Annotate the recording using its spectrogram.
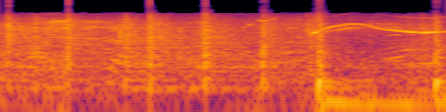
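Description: A drum struck in a steady fast rhythm, about three sharp beats a second, over crowd voices. About one and a half seconds in, a high wavering whistle-like tone starts, rising and falling.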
